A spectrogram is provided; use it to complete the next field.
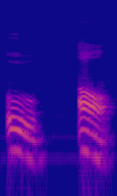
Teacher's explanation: बोलते हुए कहाँ पे जोर पड़ रहा है, जल्दी बताएं आप। कंठोष्ठ है ना, कंठ और ओठ दोनों पे।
